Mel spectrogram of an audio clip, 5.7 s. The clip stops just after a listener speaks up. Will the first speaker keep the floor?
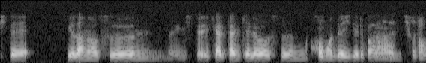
No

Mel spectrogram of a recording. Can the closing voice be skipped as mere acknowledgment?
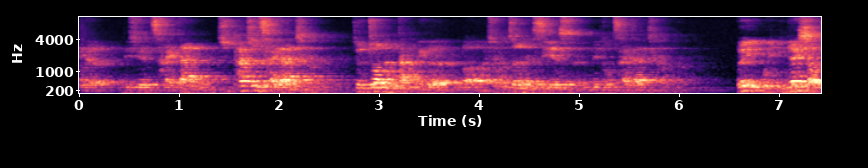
Yes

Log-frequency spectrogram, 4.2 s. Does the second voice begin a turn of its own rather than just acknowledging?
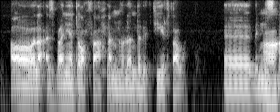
Yes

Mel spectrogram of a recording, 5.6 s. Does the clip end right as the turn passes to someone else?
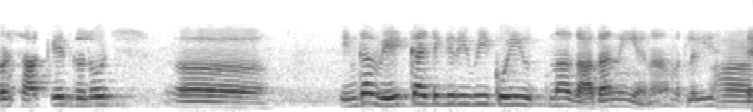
Yes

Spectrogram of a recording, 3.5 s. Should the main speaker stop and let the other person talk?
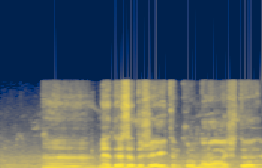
Yes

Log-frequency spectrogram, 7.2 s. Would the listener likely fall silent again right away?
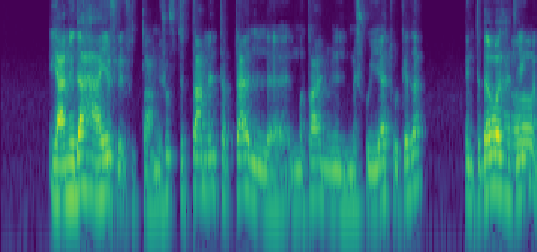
Yes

